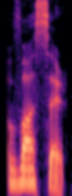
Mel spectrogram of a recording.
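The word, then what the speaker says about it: Wasser: যেমন ডাব্লিউ এর উচ্চারণ হয় ইংরেজির ভি বা বাংলার ভয়ের মতো, যেমন ভাসার। জে এর উচ্চারণ ইয়ার মতো, যেমন ইয়ার।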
